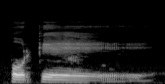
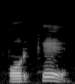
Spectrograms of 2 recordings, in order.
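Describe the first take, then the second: First: "porque" drawn out and left hanging; explanatory "porque". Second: "por qué" with the weight on "qué"; questioning "por qué". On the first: Teacher contrasts it with the question, "porque" slow and trailing. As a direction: stretch the end of "porque" as if an explanation follows. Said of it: "porque a manera de explicación". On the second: Teacher shows students the question word, "por qué" stressed on "qué". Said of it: "es preguntar". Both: Shown as a demonstration.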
